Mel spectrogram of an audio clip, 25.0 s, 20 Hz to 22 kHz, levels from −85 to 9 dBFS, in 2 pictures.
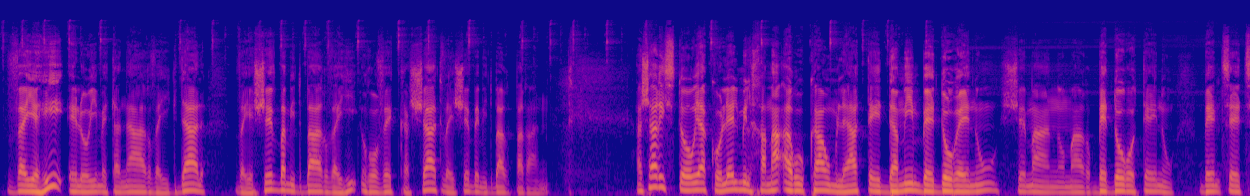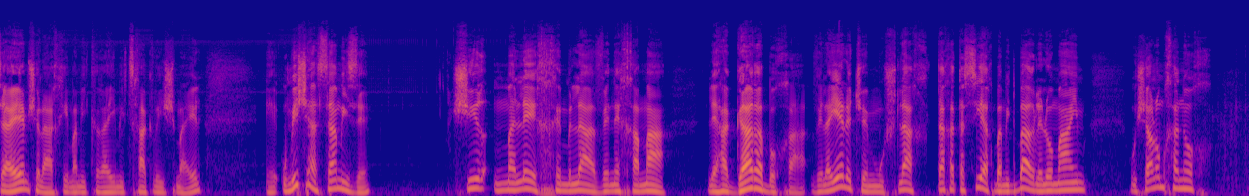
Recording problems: household noises; faint; throughout; 25 dB below the speech

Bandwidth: 14.5 kHz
